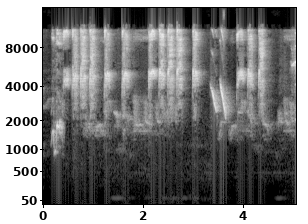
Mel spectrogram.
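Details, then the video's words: White-rumped shama pouring out a dense, fast song of harsh chattering syllables and sharp upward whistles repeated in quick bursts. "MURAI PASTOL BONGKAR ISIAN CILILIN AUTO NGAMUK"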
